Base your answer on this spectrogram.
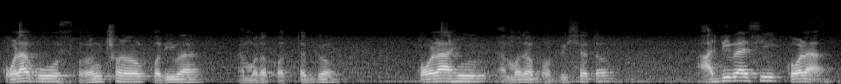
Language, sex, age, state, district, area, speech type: Odia, male, 45-60, Odisha, Ganjam, urban, spontaneous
